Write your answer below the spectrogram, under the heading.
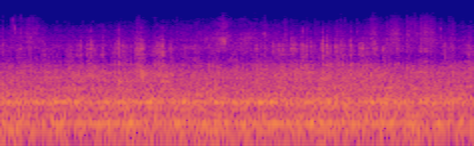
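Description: Small electric concrete mixer running with a steady hum as its drum turns a dry mix of sand and cement, with faint scrapes and ticks of shovels and sand being tipped into the drum.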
